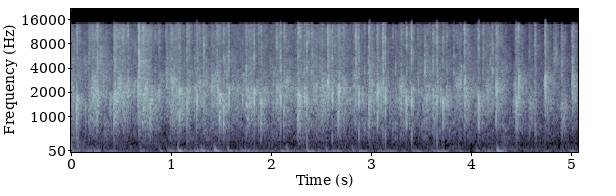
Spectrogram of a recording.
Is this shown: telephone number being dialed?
no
